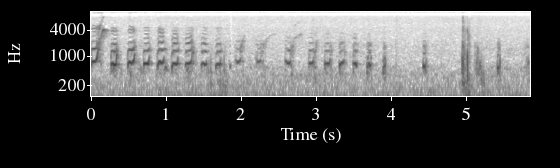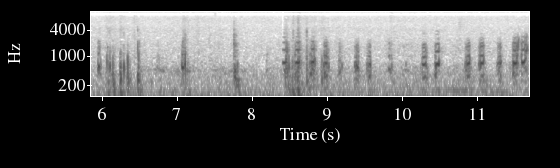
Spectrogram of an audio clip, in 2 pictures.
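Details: Guinea pigs, five foster babies and their mother, exploring a clean cage; quick series of short squeaky chirps, interrupted by rustling and clattering bedding noises, then more chirps resuming.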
